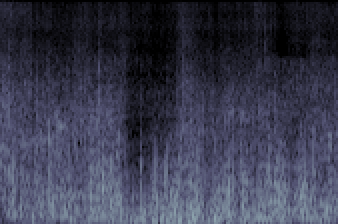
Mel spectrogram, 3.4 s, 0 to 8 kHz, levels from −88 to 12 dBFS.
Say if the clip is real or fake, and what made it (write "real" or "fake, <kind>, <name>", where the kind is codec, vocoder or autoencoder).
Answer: fake, codec, SNAC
